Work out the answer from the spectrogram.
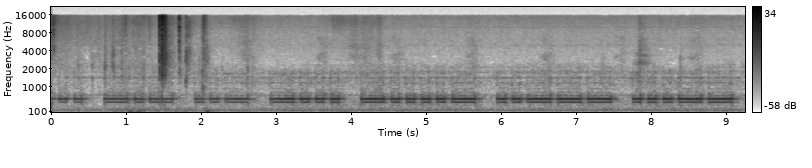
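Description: Morse code station identification on amateur radio: a steady mid-pitched tone keyed on and off in quick groups of dots and dashes, with short pauses between groups, over a low constant hum.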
